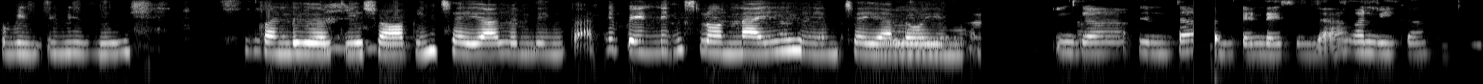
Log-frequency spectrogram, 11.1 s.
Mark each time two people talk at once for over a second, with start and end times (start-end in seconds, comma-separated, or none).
none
